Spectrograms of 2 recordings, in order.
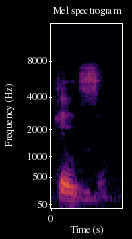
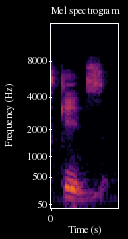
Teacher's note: you need to land on the z audibly, because a good listener will know if you pronounce s or z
